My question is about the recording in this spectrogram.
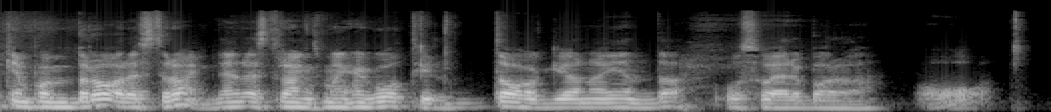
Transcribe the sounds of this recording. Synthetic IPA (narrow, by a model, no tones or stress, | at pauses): kːənpʰɔɛnbɾɑːɾɛst̪ɵɾaŋːd̪ɛɛɾɛnɾɛst̪ɵɾaŋːsɔmːankʰanɡoːt̪ʰɪld̪ɑːɡaɳaɛnd̪a̰ɔsɔæɖɛbɑːɾa | ɔ̰ː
